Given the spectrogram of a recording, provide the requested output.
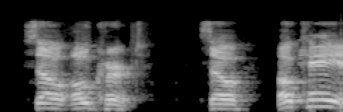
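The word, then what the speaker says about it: okurrt: you rr-rr-rr-rr T or okert but the way you actually pronounce it is as if a pigeon was saying it so it's more of like Evan Oh Kurt but the T is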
